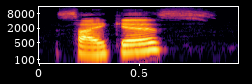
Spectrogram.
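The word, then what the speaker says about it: Serkis: Andy, okay, if you guys don't know the audio book, Andy Cycus, is that how you say it? Circus. Yes, I believe so.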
